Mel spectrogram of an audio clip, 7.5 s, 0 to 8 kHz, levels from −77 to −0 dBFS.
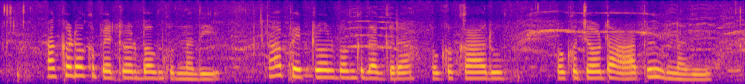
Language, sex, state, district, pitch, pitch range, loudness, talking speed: Telugu, female, Andhra Pradesh, Annamaya, 225 Hz, 205-250 Hz, -15 LUFS, 105 wpm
